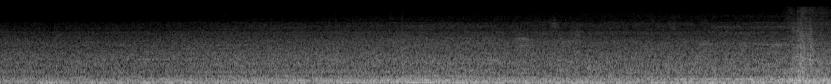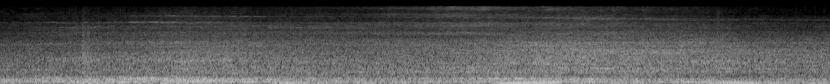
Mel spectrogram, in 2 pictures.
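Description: A 2009 Orion VII Next Generation hybrid-electric transit bus drives past close by, its engine rumble growing louder from about halfway through, over steady city traffic noise.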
